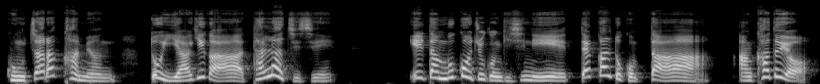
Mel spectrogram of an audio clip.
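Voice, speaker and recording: A woman playing a defiant, down-and-out middle-aged woman with a sharp tongue and a Busan accent. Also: mid-range voice, big pitch swings, measured pace. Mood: cheeky relief. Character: feisty, vengeful down-and-out betrayed middle-aged woman.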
